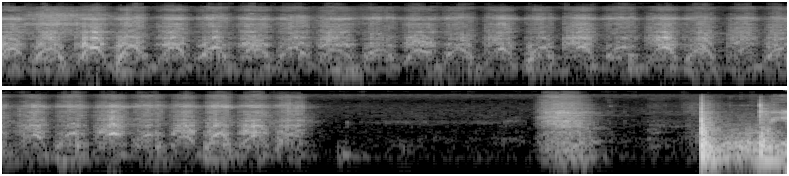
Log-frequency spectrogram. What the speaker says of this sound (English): You just keep sanding each one down until you get a nice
